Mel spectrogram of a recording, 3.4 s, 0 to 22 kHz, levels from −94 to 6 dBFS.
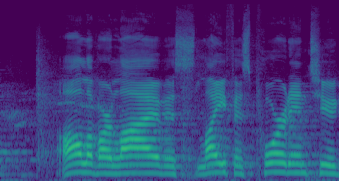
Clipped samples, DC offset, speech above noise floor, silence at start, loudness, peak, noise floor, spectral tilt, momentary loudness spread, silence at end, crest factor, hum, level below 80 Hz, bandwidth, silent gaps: under 0.1%; under 0.1%; 23 dB; 0 s; -34 LUFS; -20 dBFS; -56 dBFS; -4.5 dB/octave; 10 LU; 0 s; 14 dB; none; -76 dBFS; 19 kHz; none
